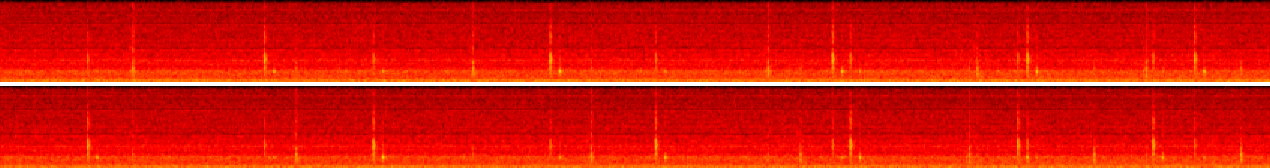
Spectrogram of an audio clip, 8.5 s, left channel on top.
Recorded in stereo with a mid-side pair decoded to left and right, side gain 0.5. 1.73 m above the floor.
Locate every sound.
Only background noise.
